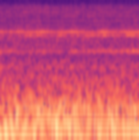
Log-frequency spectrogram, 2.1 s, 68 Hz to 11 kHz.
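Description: A Boeing 737-800 mod jet in GTA 5 runs at idle power on approach, a steady broad engine roar with a faint thin whine, continuous and even, no voices.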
